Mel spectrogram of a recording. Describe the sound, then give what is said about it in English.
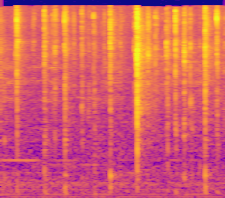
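Typing a name into a search box on a computer keyboard produces a run of irregular, light key taps at moderate loudness, with short pauses between some strokes and no speech. “So I'm going to type in Mercedes Lackey”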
